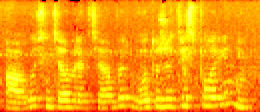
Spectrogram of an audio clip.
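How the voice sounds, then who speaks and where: A woman with a fairly high voice chats as an interview guest, often laughing and filling pauses as she goes. She sounds set back from the microphone, with faint room noise around her. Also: recorded from a distance, rough recording. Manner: chatty, laughs often, hesitant fillers. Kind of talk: casual interview.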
